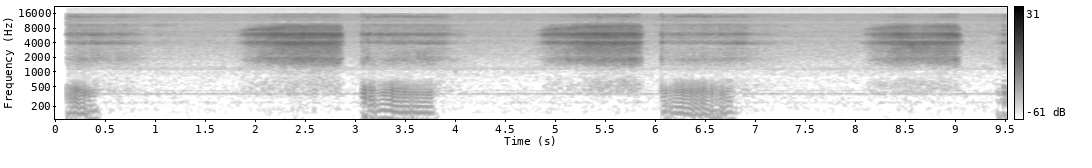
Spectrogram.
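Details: 9-week-old, 25 lb sleeping puppy: loud rattling snores on each in-breath alternating with hissing out-breaths, about 20 breaths a minute; snoring.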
